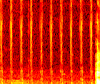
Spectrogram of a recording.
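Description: Fast, steady, quiet ticking of a countdown clock sound effect, about six ticks a second.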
